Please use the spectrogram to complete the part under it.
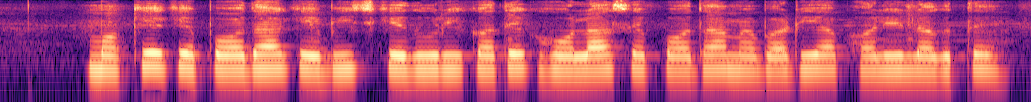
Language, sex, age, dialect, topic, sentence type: Maithili, female, 25-30, Eastern / Thethi, agriculture, question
